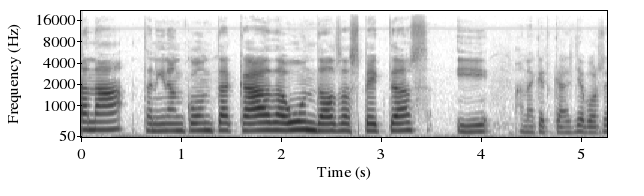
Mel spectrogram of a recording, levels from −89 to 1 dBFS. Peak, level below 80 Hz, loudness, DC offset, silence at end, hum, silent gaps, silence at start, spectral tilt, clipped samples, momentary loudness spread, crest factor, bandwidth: -4 dBFS; -56 dBFS; -22 LUFS; under 0.1%; 0 s; none; none; 0 s; -5 dB/octave; under 0.1%; 18 LU; 20 dB; 18 kHz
